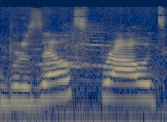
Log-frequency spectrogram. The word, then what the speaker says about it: Brussels sprouts: I was told not to say sprouts, the S is silent. So Brussels sprouts and different types of cabbages on this particular stand.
